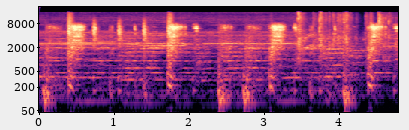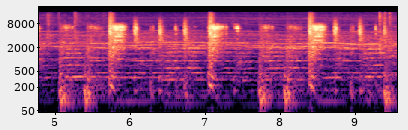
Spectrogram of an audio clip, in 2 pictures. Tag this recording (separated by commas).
Music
